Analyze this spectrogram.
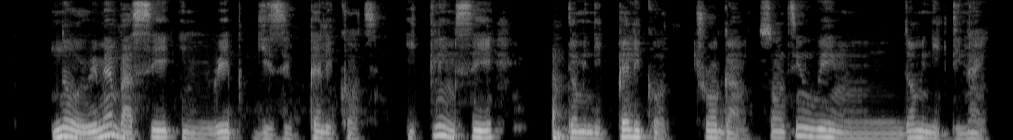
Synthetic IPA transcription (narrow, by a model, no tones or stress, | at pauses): noɹimɛ̃mbaseĩnɹepɡizipɛlikʰɔt | iklẽmse | dɔmĩnik̚pɛlikʰɔt̚ | tɹɔɡãmsɔ̃mtĩnwedɔmĩnik̚dinãɪ̃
